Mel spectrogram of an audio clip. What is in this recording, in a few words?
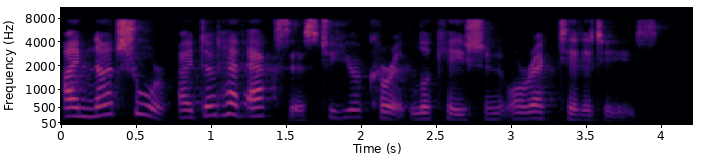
emotion; S2S-Bench; LLaMA omni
